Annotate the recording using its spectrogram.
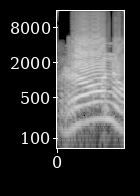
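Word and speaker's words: row: சிரி வந்துட்டு எனக்கு பாருங்க ஆங்கிலத்துல ஆர் ஓ டபள்யூ ரோன்னு ஒரு வார்த்தை இருக்கு ரோ ரோனா வரிசை first ரோ second ரோ third ரோ இருக்கு அல்லவா வரிசை இதை நீங்க ரௌ என்று உச்சரித்தால் ரவ் முதல்ல ரோ இதை ரவ் என்று உச்சரித்தால் எப்படி சொல்லணும் இது ரவ் இப்படிதான ரவ் என்று உச்சரித்தால் சண்டைன்னு அர்த்தம் சண்டை சண்டை போடுறது தகரார்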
